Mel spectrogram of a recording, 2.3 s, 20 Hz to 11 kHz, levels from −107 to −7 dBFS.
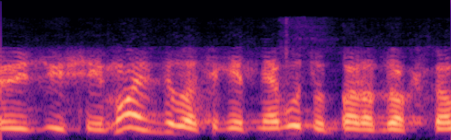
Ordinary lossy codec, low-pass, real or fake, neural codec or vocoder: AAC, 48 kbps; 7.2 kHz; fake; codec, 16 kHz, 16 kbps, FreqCodec, smaller model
